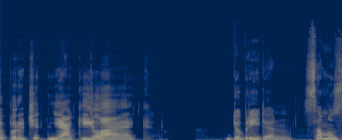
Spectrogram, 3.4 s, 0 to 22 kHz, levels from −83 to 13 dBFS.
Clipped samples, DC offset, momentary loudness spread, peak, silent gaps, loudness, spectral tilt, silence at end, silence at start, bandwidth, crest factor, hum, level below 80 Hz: under 0.1%; under 0.1%; 13 LU; -10 dBFS; 1.68-1.96 s; -27 LUFS; -3 dB/octave; 0 s; 0 s; 18 kHz; 18 dB; none; -56 dBFS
